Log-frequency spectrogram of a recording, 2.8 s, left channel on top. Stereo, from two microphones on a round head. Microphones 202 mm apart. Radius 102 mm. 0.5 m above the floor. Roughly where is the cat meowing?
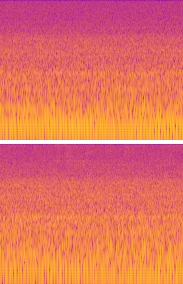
I don't hear a cat meowing.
